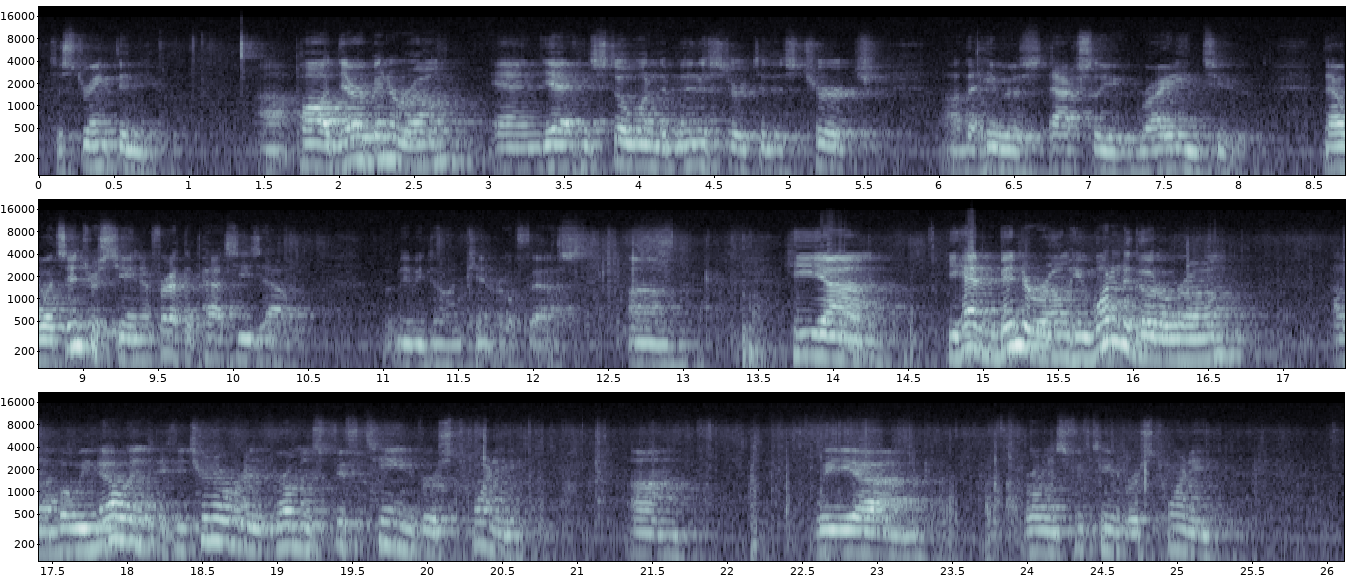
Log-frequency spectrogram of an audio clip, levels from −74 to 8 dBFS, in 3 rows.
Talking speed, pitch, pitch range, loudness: 175 wpm, 150 Hz, 130-165 Hz, -16 LUFS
